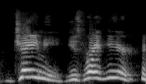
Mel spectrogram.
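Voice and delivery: very high, loud thrilled shout; gleeful reveal of the lookalike; excited. Acted. Excited discovery.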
